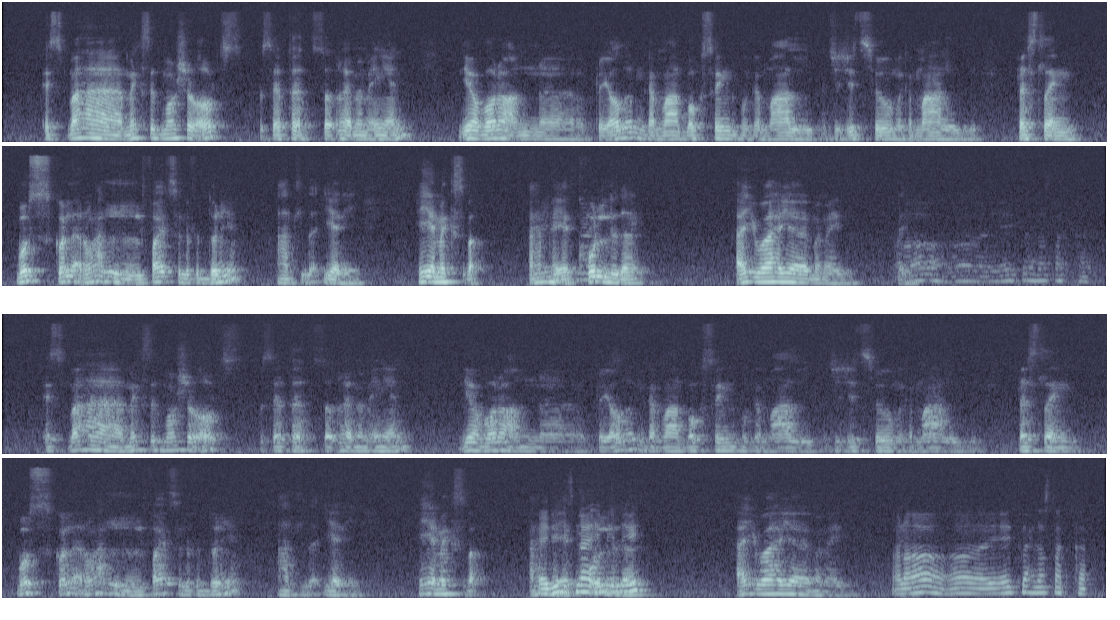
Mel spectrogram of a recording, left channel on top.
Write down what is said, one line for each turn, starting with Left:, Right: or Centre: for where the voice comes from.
Left: اسمها ميكسد مارشال ارتس بس هي بتختصرها ام ام اي يعني دي عبارة عن آه، رياضة مجمعة البوكسينج مجمعة الجيجيتسو مجمعة الريسلينج بص كل انواع الفايتس اللي في الدنيا هتلاقي يعني هي ميكس بقى فاهم
Right: هي دي
Left: هي
Right: اللي اسمها
Left: كل
Right: ام ام
Left: ده
Right: ايه
Left: ايوه هي ممادي
Right: انا
Left: أيوة.
Right: اه اه أنا لقيت واحد اصلا ك-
